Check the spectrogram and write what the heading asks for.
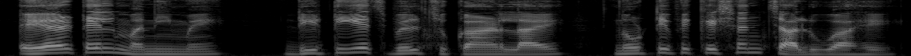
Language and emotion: Sindhi, neutral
